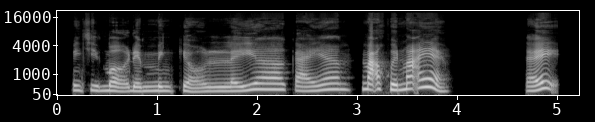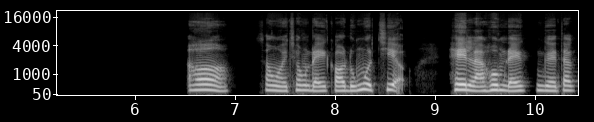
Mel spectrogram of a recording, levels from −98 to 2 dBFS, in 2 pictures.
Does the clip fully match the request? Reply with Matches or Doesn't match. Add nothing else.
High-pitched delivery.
Matches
